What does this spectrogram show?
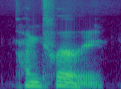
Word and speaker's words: contrary: best described as cont contrary in the sense the word has when it rhymes with Mary life for Mr Lawrence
